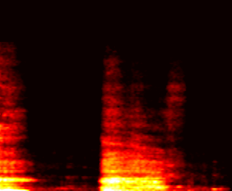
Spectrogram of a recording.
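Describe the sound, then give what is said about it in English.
A person audibly taking breaths: a short, faint breath followed after a pause by a longer, louder, sigh-like breath, soft overall and heard alone without speech. “Okay, now I'm going to take a breath.”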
